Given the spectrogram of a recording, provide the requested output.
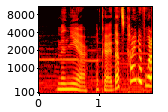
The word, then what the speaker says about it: Meunière: Meunière. Meunière.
